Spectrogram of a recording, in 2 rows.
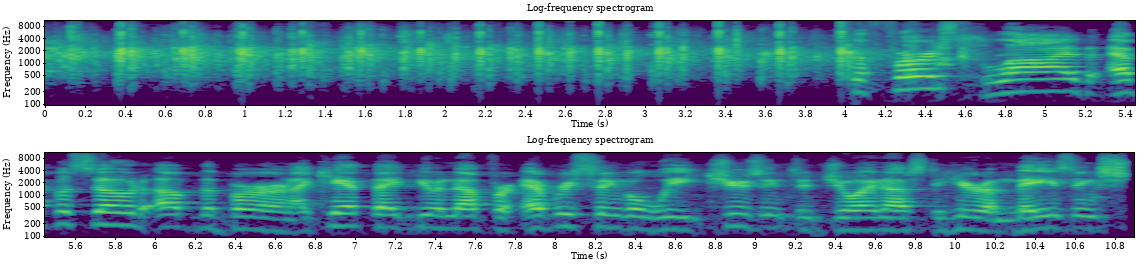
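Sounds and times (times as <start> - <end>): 
audience applause: 0.0 - 4.6
speech: 4.1 - 10.8.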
